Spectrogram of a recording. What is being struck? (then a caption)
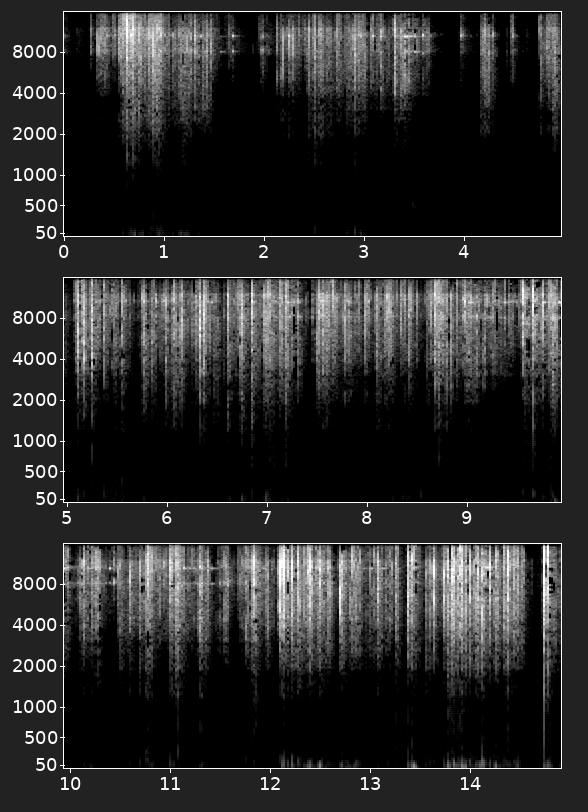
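Metal link chain. A silver link chain with small, solid metal links is held in a hand with long red nails beside a microphone and shaken, so the links clink against each other. The result is a dense, bright, high jingling that comes in bursts with brief pauses, with soft low thumps underneath.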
